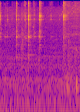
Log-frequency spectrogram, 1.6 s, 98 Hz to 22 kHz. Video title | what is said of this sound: 1938 Zenith 9S262 Vintage Tube Radio Part 1 of X First Peeks | hear that even when I shake it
